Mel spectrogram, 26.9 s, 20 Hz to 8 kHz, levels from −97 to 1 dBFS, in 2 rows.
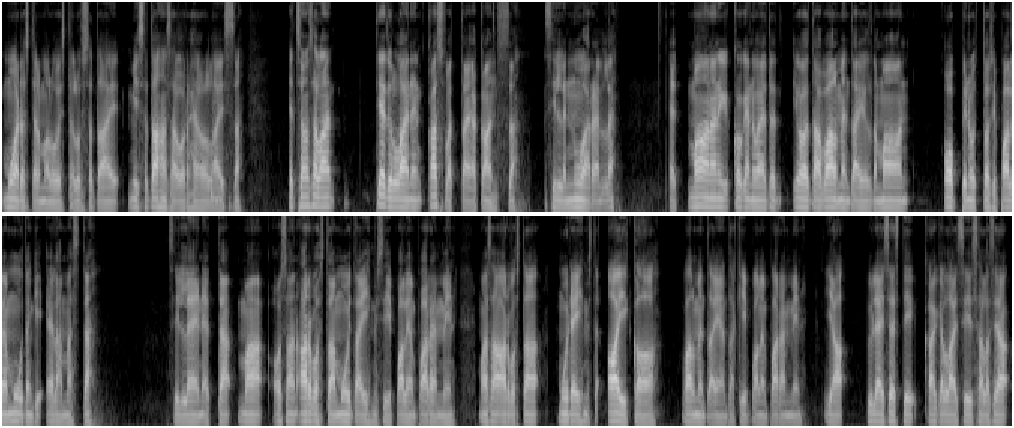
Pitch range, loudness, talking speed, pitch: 95-110 Hz, -29 LUFS, 115 wpm, 105 Hz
